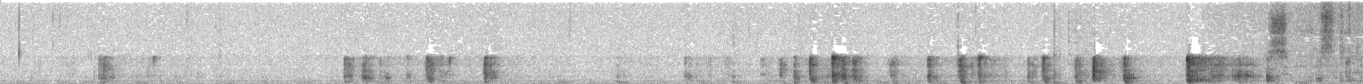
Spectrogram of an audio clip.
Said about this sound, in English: Can I just ask, who's typing really, really hard? Because holy shit. It's like the old school typewriter over there.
